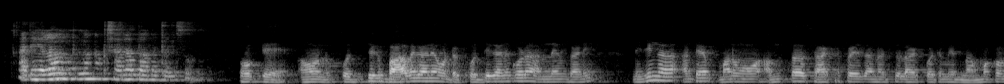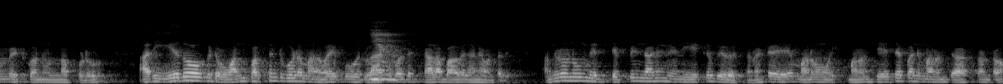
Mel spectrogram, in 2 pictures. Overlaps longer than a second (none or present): none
